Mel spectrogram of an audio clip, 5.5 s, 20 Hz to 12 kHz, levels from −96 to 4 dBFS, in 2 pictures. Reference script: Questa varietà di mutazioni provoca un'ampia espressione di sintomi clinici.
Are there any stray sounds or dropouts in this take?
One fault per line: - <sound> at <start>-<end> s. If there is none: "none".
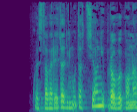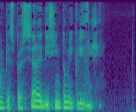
none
